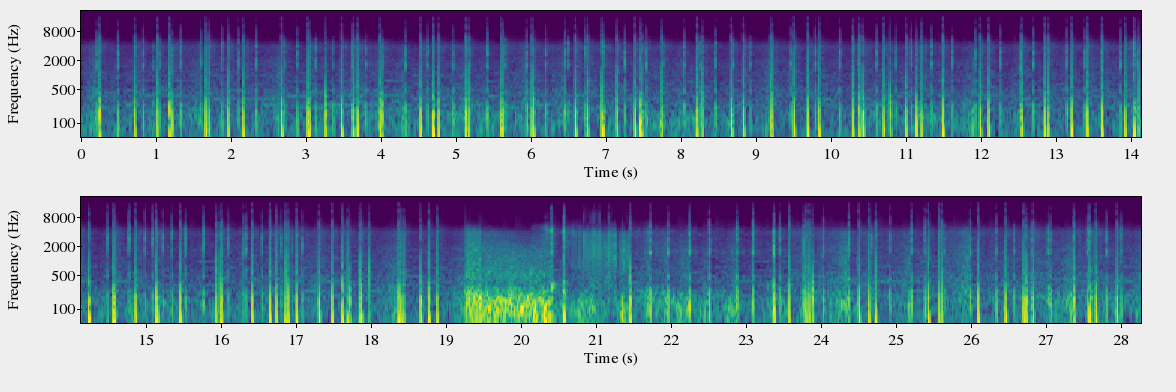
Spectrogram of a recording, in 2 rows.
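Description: Fireworks crackling and popping in a dense, irregular stream of sharp cracks. About 19 seconds in, a louder, deeper burst lasts for roughly two seconds.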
